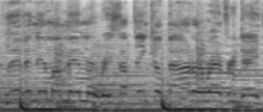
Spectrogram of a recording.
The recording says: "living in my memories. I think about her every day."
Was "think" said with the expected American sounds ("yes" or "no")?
yes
